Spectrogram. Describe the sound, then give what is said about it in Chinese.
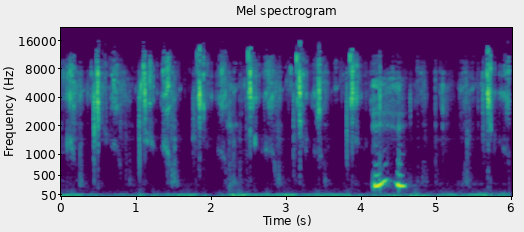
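Crisp crunching as crunchy, chewy food skin is chewed in a steady rhythm of about a dozen bites, with a brief low murmur partway through. “这个皮也很脆，很有嚼劲呢。”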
